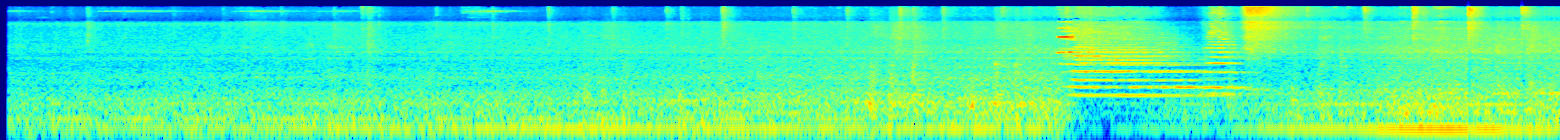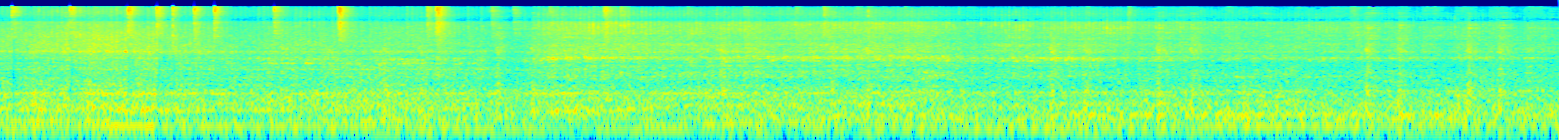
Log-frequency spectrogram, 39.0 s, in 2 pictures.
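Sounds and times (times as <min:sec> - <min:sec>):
trains rumbling: 0:00.1 - 0:38.9
locomotive horn: 0:13.2 - 0:16.0.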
